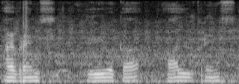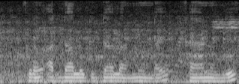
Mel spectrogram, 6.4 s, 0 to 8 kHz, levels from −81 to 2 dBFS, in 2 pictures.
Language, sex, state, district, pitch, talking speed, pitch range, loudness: Telugu, male, Andhra Pradesh, Annamaya, 120 Hz, 120 wpm, 115-125 Hz, -19 LUFS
